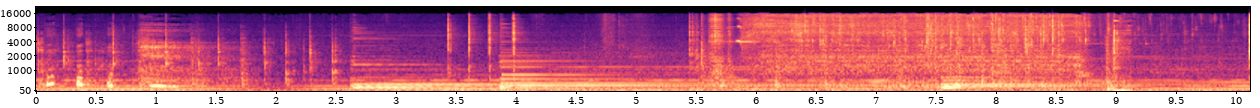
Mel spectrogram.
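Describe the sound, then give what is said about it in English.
Water pours steadily into a coffee cup of Nescafe with a little cream and sugar, a continuous stream that swells louder partway through and runs for several seconds, with a few light clinks near the start and no talking. “Oh, I love the sound of the water as it pours onto my nice cup of Nescafe with my lot of bit of cream and my lot of bit of sugar.”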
